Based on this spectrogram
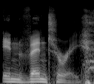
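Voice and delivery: "inventory" stressed on VEN, in-VEN-tree; stress on second syllable. Shown as a demonstration. Host showing his own way: "inventory" with stress on VEN. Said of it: "I put the emphasis on the second syllable".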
